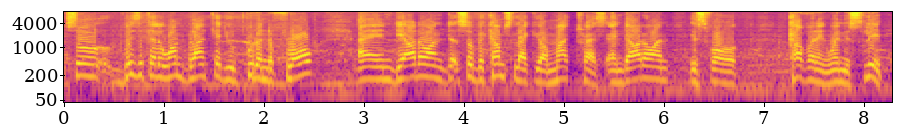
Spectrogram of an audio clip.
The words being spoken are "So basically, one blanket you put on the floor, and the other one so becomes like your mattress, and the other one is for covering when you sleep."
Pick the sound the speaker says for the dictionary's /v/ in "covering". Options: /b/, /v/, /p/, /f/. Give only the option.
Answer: /v/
